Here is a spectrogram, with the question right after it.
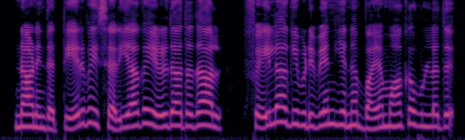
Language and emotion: Tamil, fearful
